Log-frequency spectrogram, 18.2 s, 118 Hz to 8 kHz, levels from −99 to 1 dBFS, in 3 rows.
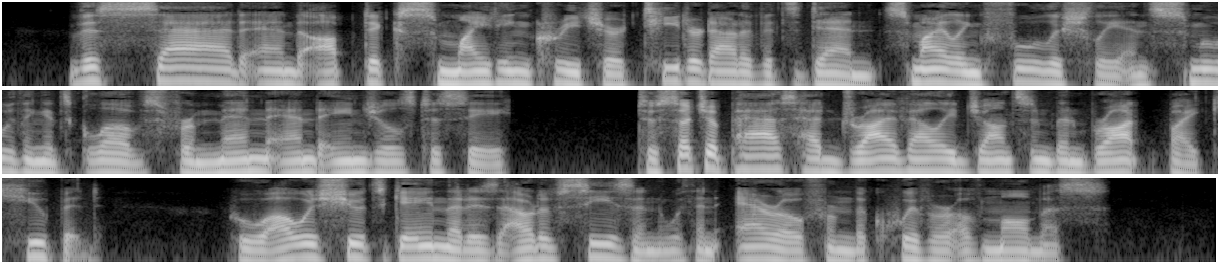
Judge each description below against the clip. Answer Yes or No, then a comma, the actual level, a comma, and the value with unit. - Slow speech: No, average, 170 wpm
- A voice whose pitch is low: Yes, low, 120 Hz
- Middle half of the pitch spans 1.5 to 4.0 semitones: Yes, average, 2.9 semitones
